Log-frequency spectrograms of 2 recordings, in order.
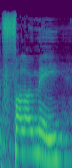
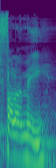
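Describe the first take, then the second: First: Slow solemn call. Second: Said in the usual way. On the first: Shown as a demonstration. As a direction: FOLLOW drawn out slow and solemn. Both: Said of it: "when he says, "Follow me".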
